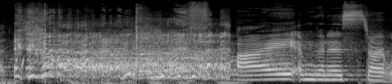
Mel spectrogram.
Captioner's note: all laugh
